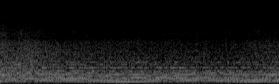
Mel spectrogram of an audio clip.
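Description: Gentle dark-blue ocean waves wash in at sunset with a steady, soft hiss that fills the whole stretch without pause, even in level, with a faint low rumble underneath and no voices.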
